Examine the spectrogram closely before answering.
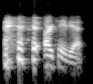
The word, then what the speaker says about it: Artavia: And last but certainly not least, Artavia. Did I pronounce that correct? I didn't do a pre-screening. Artavia, it's fine.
